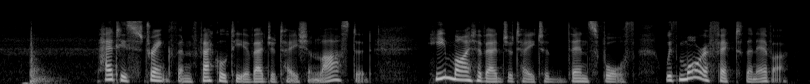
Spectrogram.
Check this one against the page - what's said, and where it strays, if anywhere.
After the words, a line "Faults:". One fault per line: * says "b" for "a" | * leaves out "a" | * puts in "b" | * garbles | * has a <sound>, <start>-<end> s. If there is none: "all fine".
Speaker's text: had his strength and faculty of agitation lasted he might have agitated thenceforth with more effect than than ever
had his strength and faculty of agitation lasted he might have agitated thenceforth with more effect than ever
Faults:
* has a thud, 0.2-0.7 s
* leaves out "than"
